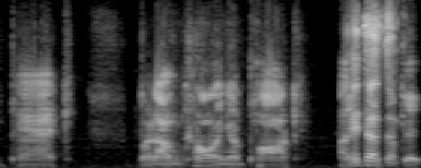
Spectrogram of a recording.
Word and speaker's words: PAC: friggin pronunciations well apparently apparently his name is supposed to be pack but I'm calling a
